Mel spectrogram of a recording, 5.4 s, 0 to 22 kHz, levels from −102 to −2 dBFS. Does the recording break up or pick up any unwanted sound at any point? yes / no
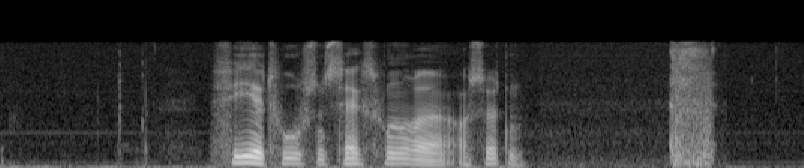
yes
